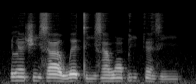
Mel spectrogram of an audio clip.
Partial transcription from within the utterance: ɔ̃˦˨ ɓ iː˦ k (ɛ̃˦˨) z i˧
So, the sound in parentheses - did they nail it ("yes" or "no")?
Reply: yes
